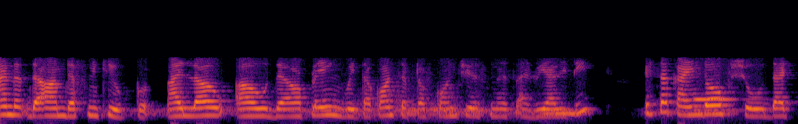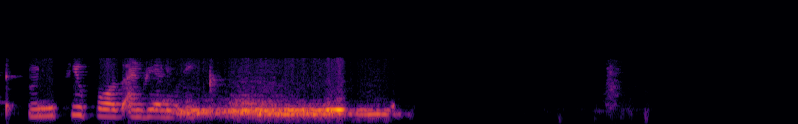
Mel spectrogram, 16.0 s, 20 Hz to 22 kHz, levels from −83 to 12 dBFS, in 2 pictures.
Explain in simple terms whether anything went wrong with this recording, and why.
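The whole recording, start to finish, went through a Bluetooth CVSD headset codec. This old headset link keeps only a narrow band of speech, roughly 200 Hz to 3.4 kHz, with nothing above 3.8 kHz, so the voice sounds thin and boxy. The damage is plainly audible: s sounds turn scratchy and a grainy hiss sits under the speech. That grit is what sets it apart from simple phone-line muffling, which dulls the sound without adding roughness.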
